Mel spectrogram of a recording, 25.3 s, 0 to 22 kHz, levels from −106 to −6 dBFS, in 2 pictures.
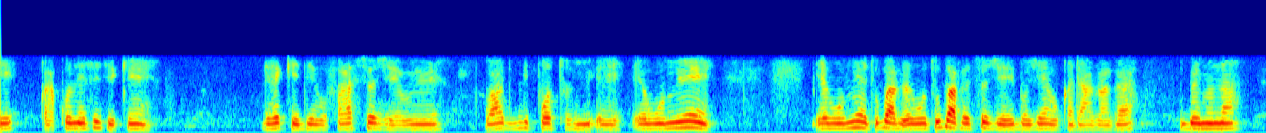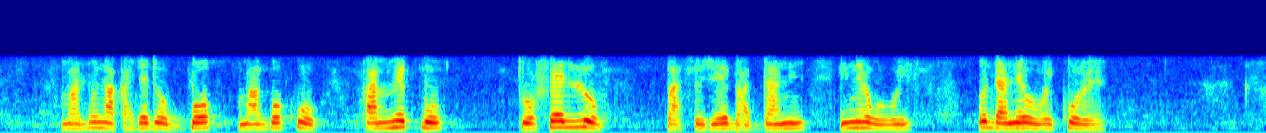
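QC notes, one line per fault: Throughout, AMR narrowband mobile codec: the speech has passed through a mobile voice link at a low AMR-NB rate, consistent with the 6.7 kbps mode, and heavily damaged. The codec rebuilds each 20 ms frame from a vocal-tract model fed by a sparse handful of pulses, so voicing turns buzzy and synthetic. The line band runs from about 200 Hz to 3.5 kHz, with nothing above 3.6 kHz, leaving the sound thin, boxy and dull.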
